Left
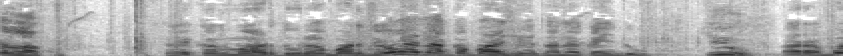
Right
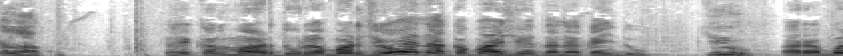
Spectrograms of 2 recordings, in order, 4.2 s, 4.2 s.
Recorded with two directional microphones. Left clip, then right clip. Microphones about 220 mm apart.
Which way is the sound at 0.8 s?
25° right (ahead or behind).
